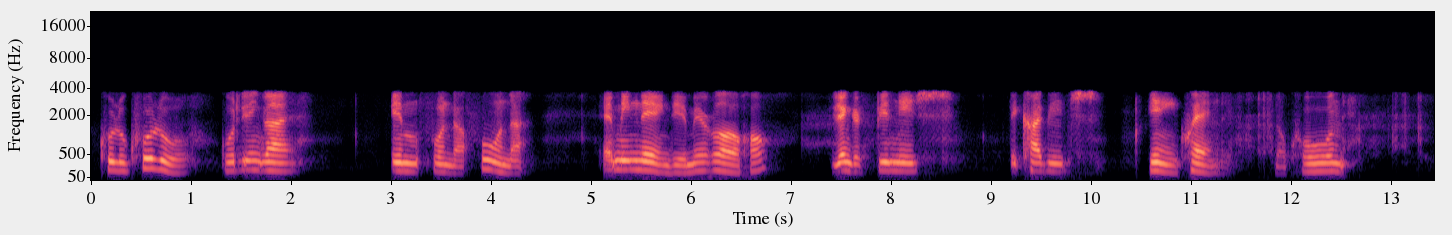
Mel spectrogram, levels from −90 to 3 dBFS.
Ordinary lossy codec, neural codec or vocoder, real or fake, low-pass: none; codec, 16 kHz in and 24 kHz out, 0.9 kbps, LongCat-Audio-Codec, fine tuned four codebook decoder; fake; 3.6 kHz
